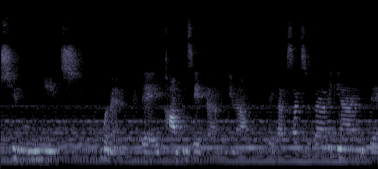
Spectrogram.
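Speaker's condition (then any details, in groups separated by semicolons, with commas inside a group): No condition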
